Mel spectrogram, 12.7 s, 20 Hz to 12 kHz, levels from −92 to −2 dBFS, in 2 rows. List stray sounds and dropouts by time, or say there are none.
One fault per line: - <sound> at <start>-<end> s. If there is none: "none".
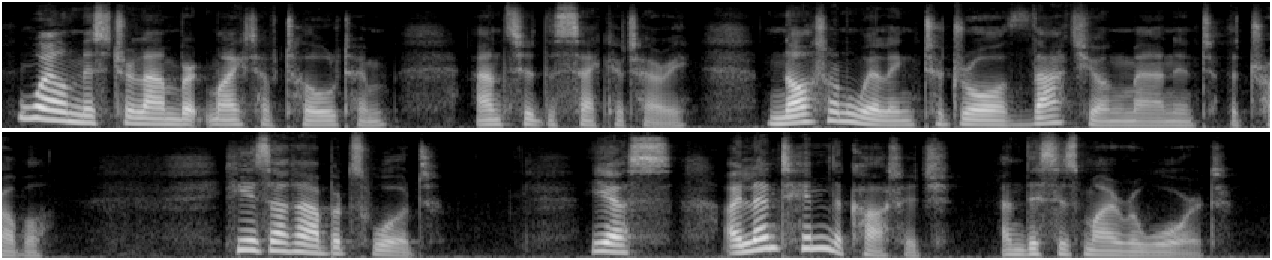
none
